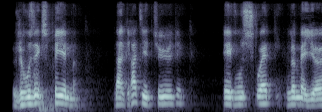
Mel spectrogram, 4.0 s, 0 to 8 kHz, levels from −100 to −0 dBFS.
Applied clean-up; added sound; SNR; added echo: neural mask model DeepFilterNet 3.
